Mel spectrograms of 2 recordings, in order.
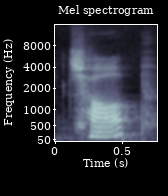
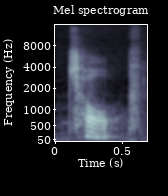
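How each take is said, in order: First: The vowel is the Persian 'a' sound. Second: The vowel sounds like English 'chop'. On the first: The speaker calls it right. "which means print" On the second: The speaker calls it wrong. "not chop"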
